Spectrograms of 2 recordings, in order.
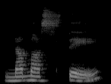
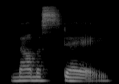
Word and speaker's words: namaste: need for namaste and yes it's namaste with a hard th and an emphasis on the second syllable not namaste there you go oh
